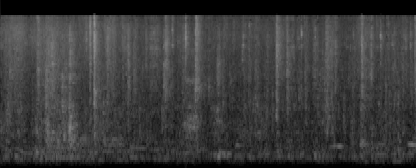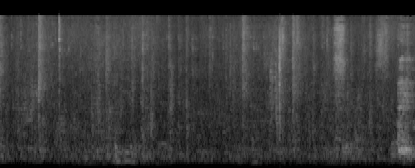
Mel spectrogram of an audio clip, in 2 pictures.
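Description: Classroom room sound: laptop keys clicking irregularly as students type, over faint low voices.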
